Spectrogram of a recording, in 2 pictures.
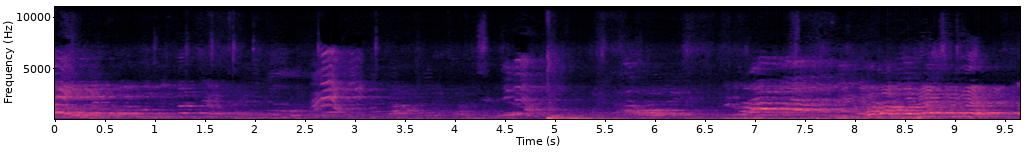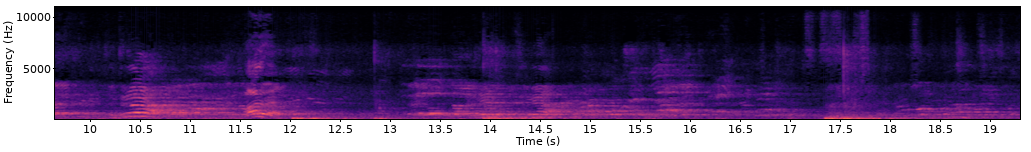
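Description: Shouting voices echoing around a large indoor sports hall during a youth football match, with several dull thuds of the ball being kicked, the loudest near the end.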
